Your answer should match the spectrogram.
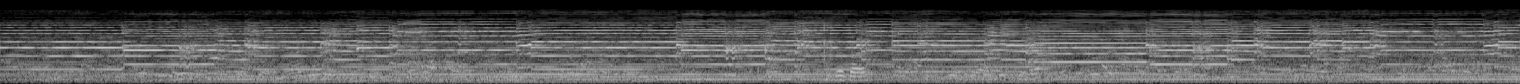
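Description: Great Highland bagpipes playing a tune: a steady drone sounds beneath the chanter's melody, which steps from one held note to the next.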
